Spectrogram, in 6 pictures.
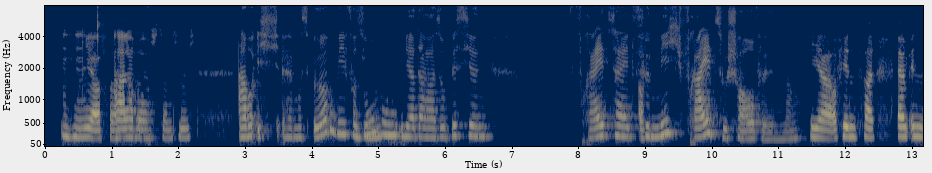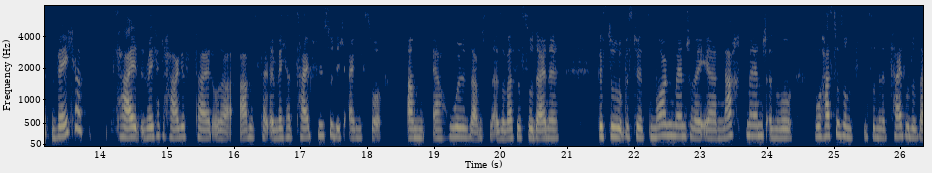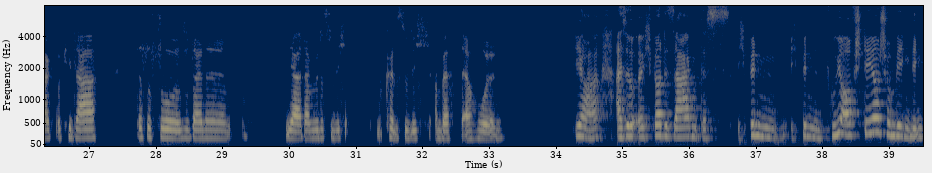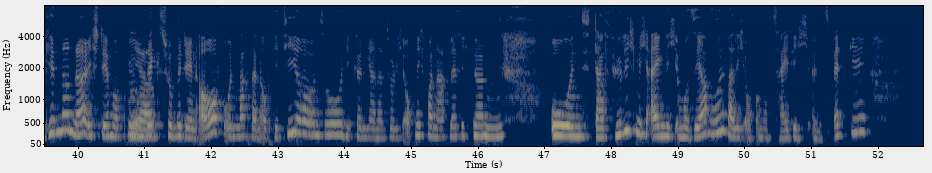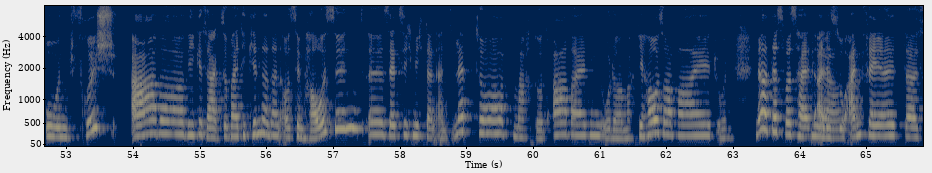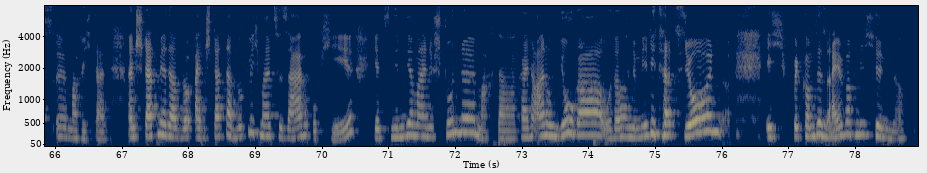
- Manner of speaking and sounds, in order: other background noise; joyful: "oder 'ne Meditation. Ich bekomme das einfach nicht hin, ne?"
- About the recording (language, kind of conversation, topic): German, advice, Wie finde ich ein Gleichgewicht zwischen Erholung und sozialen Verpflichtungen?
